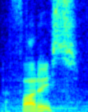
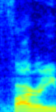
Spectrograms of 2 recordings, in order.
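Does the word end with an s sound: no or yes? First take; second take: yes; no. First: The word ends with an s sound. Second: The word ends without an s sound. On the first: The speaker calls it right. "at least I am pronouncing the S on the end" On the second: The speaker calls it wrong. "I was saying it Fari before. Uh, that is incorrect"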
